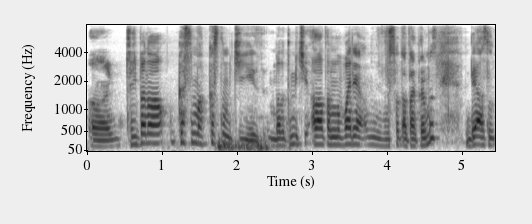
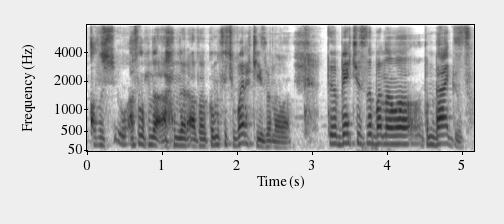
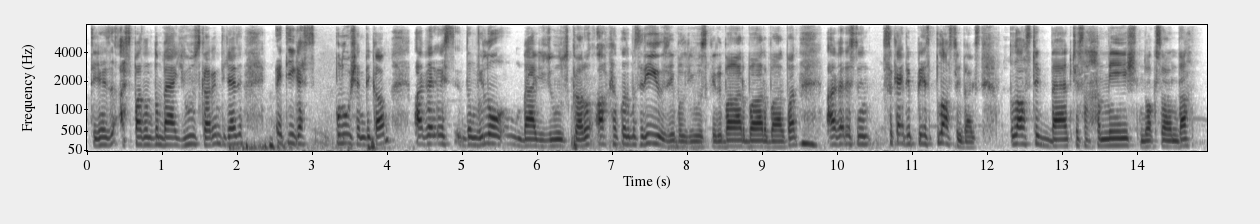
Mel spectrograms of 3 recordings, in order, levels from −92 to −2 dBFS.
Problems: none marked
